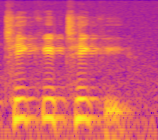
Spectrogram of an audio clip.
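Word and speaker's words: Teke Teke: This one's labeled Tiki Tiki. Not tiki as in the drink or freaking hut. It's spelled T-E-K-E.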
